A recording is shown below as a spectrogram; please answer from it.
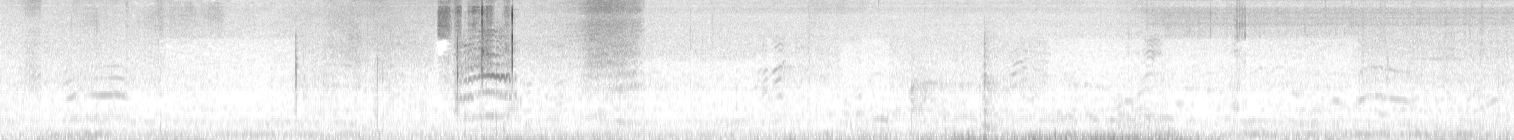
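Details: Talkative brown tabby-and-white stray cat greeted on a New Year visit during a walk, giving one clear, drawn-out meow with a rising-falling tone midway, amid low outdoor rumble and quiet human speech.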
